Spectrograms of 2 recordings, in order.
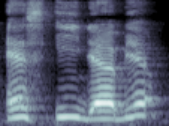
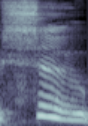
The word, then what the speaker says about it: sew: on a sewing machine, SEW. It's a very irregular spelling there. SEW usually says ooh, sue, but it's sew.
